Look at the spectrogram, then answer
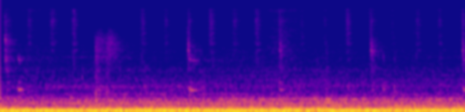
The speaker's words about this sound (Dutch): We rijden nu over de rondweg.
